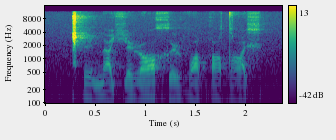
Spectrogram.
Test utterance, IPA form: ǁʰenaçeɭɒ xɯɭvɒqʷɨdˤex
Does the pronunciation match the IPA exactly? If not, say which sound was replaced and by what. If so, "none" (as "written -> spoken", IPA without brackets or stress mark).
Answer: none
